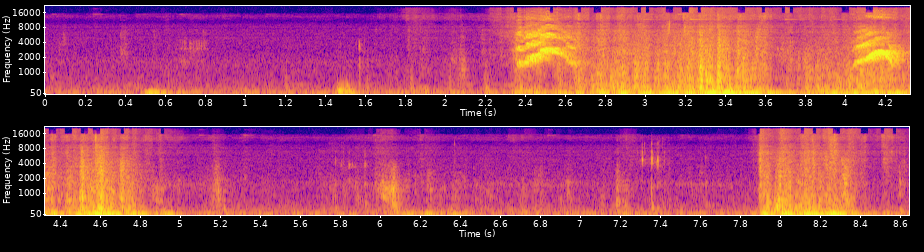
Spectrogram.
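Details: Cockatiels in the morning give two sharp, rising whistled calls amid bursts of flapping wings.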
